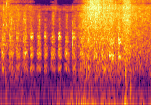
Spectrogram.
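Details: Excited panting from Charlie the dog as his paragliding owner arrives with a treat: rapid rhythmic breaths for a second and a half, then fading under rushing wind noise and a soft human voice.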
